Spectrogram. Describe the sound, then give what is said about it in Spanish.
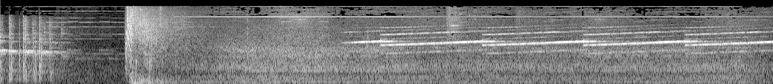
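A homemade pipe grenade explodes in a school hallway with one sudden, loud blast. Ringing, high alarm-like tones follow over a continuous rumbling wash. “Dylan Clevon sacó una granada de tubo fabricada en su casa y la arrojó al fondo del pasillo.”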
